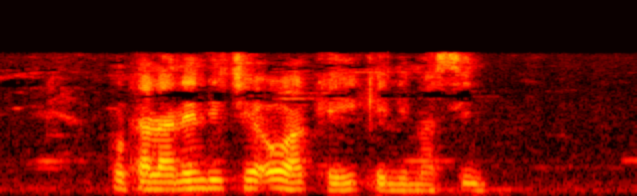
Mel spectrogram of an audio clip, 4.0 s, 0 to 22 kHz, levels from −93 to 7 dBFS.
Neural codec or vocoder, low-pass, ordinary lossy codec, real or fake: none; 7.2 kHz; AAC, 32 kbps; real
